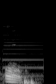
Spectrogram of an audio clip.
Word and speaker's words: aux: وتخلي بالكم من حاجة برضو، ان الـ AU والـ AUX نفس النطق، ما اقولش OX غلط، اقول دي O، انما اقول دي O ودي O.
